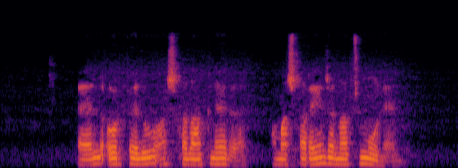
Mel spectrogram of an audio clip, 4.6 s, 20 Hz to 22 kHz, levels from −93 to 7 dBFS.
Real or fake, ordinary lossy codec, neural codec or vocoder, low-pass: fake; MP3, 64 kbps; vocoder, 44.1 kHz, 128 mel bands every 256 samples, BigVGAN v2; 9.9 kHz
